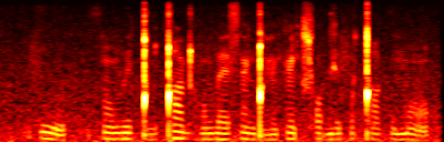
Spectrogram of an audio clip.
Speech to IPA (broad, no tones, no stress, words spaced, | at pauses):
fu | θɔ̃βɪ ɡ͡ǃɔ̃ǃɑɖʱɔ̃ βɛsæ̃ ɡ͡ǃæ̃kæ̃t͡ɕʰɔ ɡɪfʌǃɑ kʊmɔ̃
